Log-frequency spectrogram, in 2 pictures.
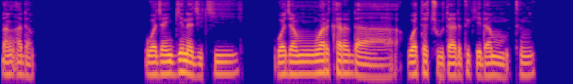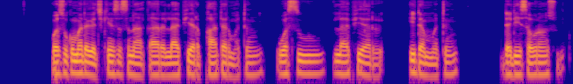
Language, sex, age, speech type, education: Hausa, male, 15-29, spontaneous, primary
